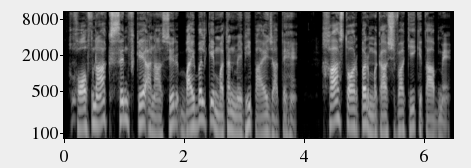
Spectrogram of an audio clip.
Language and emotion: Urdu, neutral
